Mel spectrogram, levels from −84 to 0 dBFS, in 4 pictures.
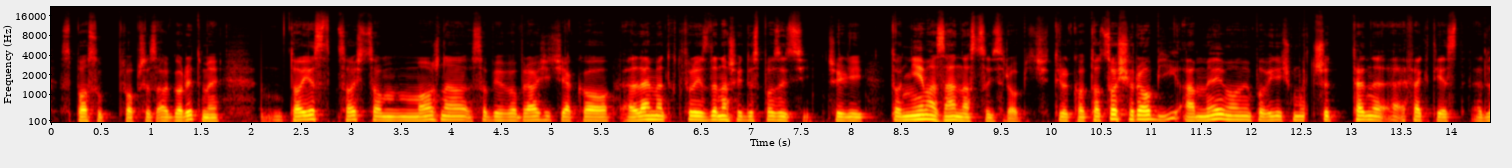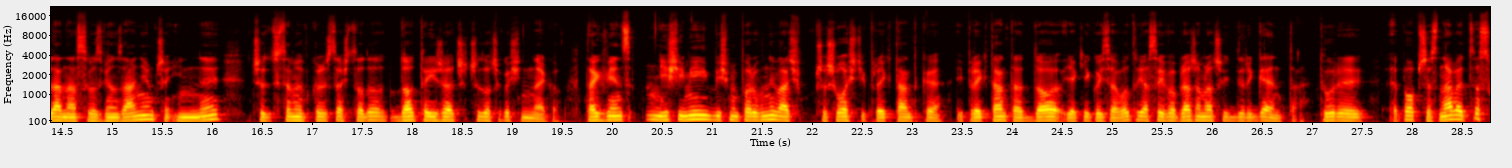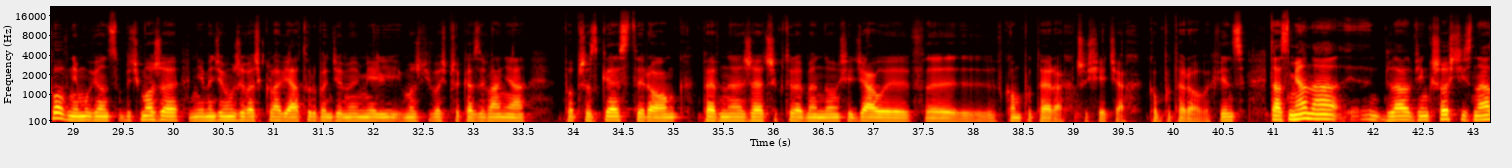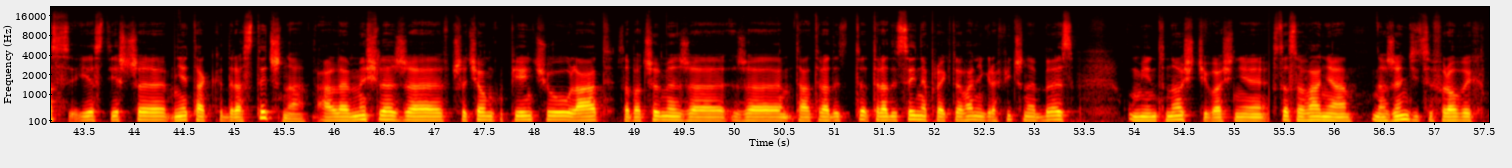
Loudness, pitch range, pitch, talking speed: -27 LUFS, 115-130 Hz, 120 Hz, 140 wpm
